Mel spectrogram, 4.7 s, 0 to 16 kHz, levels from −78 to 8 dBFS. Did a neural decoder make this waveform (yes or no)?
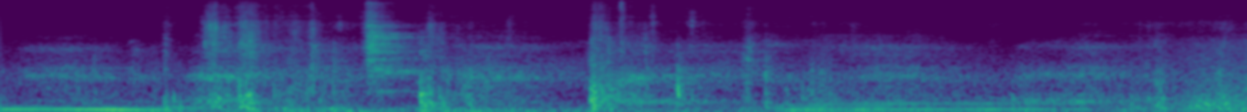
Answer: no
